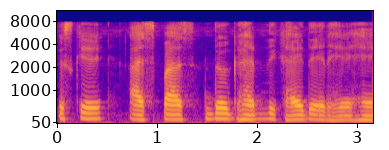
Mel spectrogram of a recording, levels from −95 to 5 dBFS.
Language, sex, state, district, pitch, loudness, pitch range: Hindi, male, West Bengal, Alipurduar, 140 Hz, -16 LUFS, 135-155 Hz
